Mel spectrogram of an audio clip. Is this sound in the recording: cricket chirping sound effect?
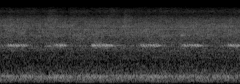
yes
